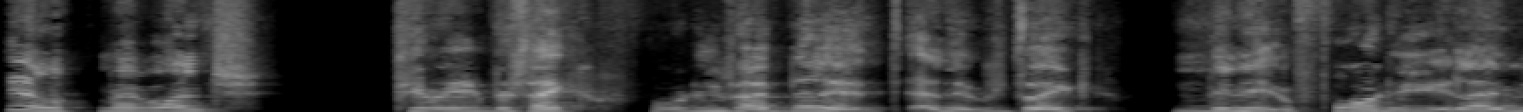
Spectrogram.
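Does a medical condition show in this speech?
Yes: cerebral palsy; spasticity.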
